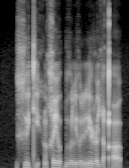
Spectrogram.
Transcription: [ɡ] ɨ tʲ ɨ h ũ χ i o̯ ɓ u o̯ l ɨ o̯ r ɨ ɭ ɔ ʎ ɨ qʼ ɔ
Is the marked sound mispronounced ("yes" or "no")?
yes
